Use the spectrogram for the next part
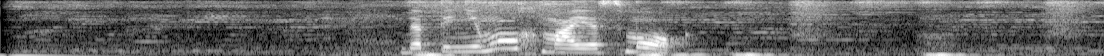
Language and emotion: Russian, neutral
